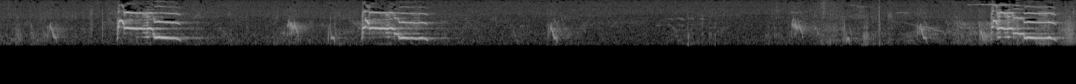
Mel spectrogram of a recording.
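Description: Indian grey hornbill giving three loud, squealing, high-pitched calls several seconds apart, with fainter, thinner notes between them.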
